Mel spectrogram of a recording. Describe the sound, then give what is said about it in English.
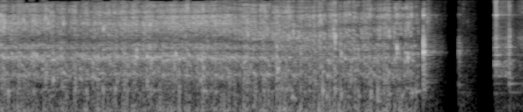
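Steady bubbling and gurgling of water as someone takes a toke of weed, running for about two seconds, then cutting off abruptly, followed by a couple of brief trailing splutters. “Let's toke up because I got some high thoughts.”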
